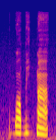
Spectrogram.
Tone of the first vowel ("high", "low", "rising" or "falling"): low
